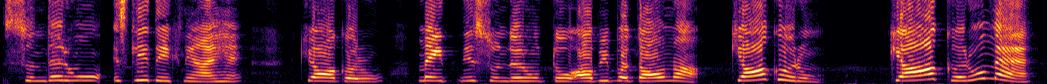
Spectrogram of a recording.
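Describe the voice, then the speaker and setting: Woman playing vain young cartoon daughter-in-law, high-pitched, whiny, coy, dramatic pleading. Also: a little slow, fairly bright tone. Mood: whiny, self-admiring. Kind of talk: cartoon story character acting.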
